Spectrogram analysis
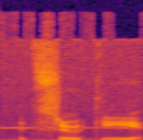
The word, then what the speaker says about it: Itsuki: If we hadn't run away, Itsuki and the others didn't have to be I've been pronouncing it wrong. It's Itsuki and Mitsuki.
